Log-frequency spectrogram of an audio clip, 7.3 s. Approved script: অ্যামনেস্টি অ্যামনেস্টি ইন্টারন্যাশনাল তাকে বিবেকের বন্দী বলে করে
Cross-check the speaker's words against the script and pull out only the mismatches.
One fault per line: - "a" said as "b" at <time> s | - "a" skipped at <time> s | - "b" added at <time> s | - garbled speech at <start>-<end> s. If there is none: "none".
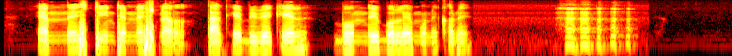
- "অ্যামনেস্টি" skipped at 1.0 s
- "মনে" added at 4.2 s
